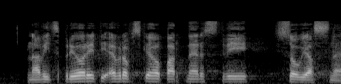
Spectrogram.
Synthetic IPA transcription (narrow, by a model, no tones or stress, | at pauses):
naviːt͡spɾɪo̞ɾɪt̪ɪʔɛvɾopskɛːɦopaɾt̪nɛɾst̪viː | so̞wjasnɛː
